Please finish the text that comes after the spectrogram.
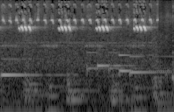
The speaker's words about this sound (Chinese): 某一天，艳阳高照，天气依旧十分的炎热，一群蚂蚁们正合力搬着一个巨大的食物要回到蚂蚁窝，唯独有一只蟋蟀正在一旁悠哉的休息唱歌。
